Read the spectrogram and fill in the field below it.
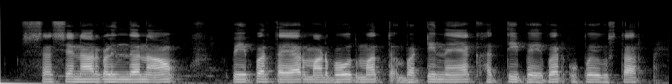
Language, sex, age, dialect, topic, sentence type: Kannada, male, 18-24, Northeastern, agriculture, statement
